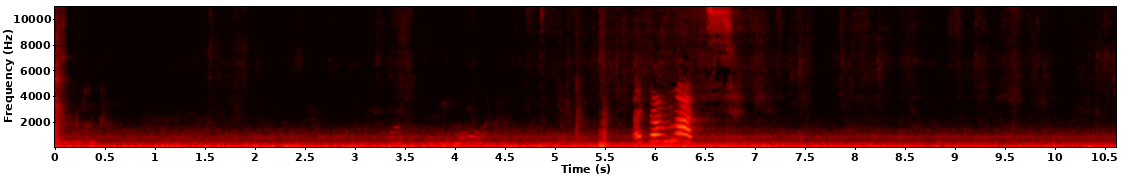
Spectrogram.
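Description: Quiet outdoor background with a low steady rumble, broken about six seconds in by a child's short, high-pitched call.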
